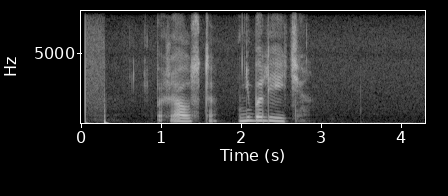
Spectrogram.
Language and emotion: Russian, sad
